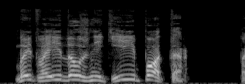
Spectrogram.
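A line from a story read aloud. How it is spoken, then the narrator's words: Loud shouting crowd. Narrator (Russian): школьники из Слизерина громко выкрикивать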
